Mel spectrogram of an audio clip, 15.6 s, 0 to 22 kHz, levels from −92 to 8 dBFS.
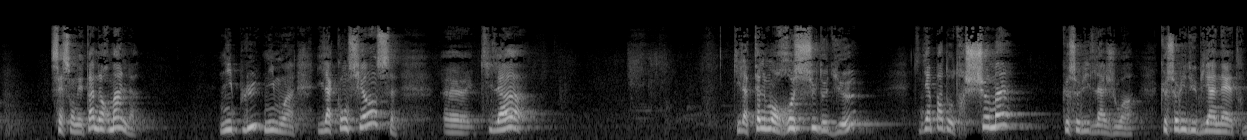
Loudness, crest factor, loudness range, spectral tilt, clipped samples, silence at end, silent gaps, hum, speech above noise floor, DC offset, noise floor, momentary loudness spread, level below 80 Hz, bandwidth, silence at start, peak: -29 LUFS; 20 dB; 6 LU; -2.5 dB/octave; under 0.1%; 0 s; none; none; 41 dB; under 0.1%; -71 dBFS; 16 LU; -80 dBFS; 11.5 kHz; 0.65 s; -12 dBFS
